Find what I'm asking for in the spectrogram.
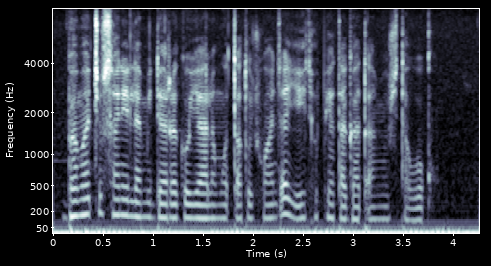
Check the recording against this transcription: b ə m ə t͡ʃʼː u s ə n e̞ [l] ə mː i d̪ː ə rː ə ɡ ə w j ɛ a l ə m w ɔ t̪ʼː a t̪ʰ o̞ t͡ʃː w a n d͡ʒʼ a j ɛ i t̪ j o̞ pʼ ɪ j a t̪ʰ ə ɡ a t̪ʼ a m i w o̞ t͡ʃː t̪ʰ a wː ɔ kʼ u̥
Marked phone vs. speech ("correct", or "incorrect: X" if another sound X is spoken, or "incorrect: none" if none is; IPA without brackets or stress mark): correct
